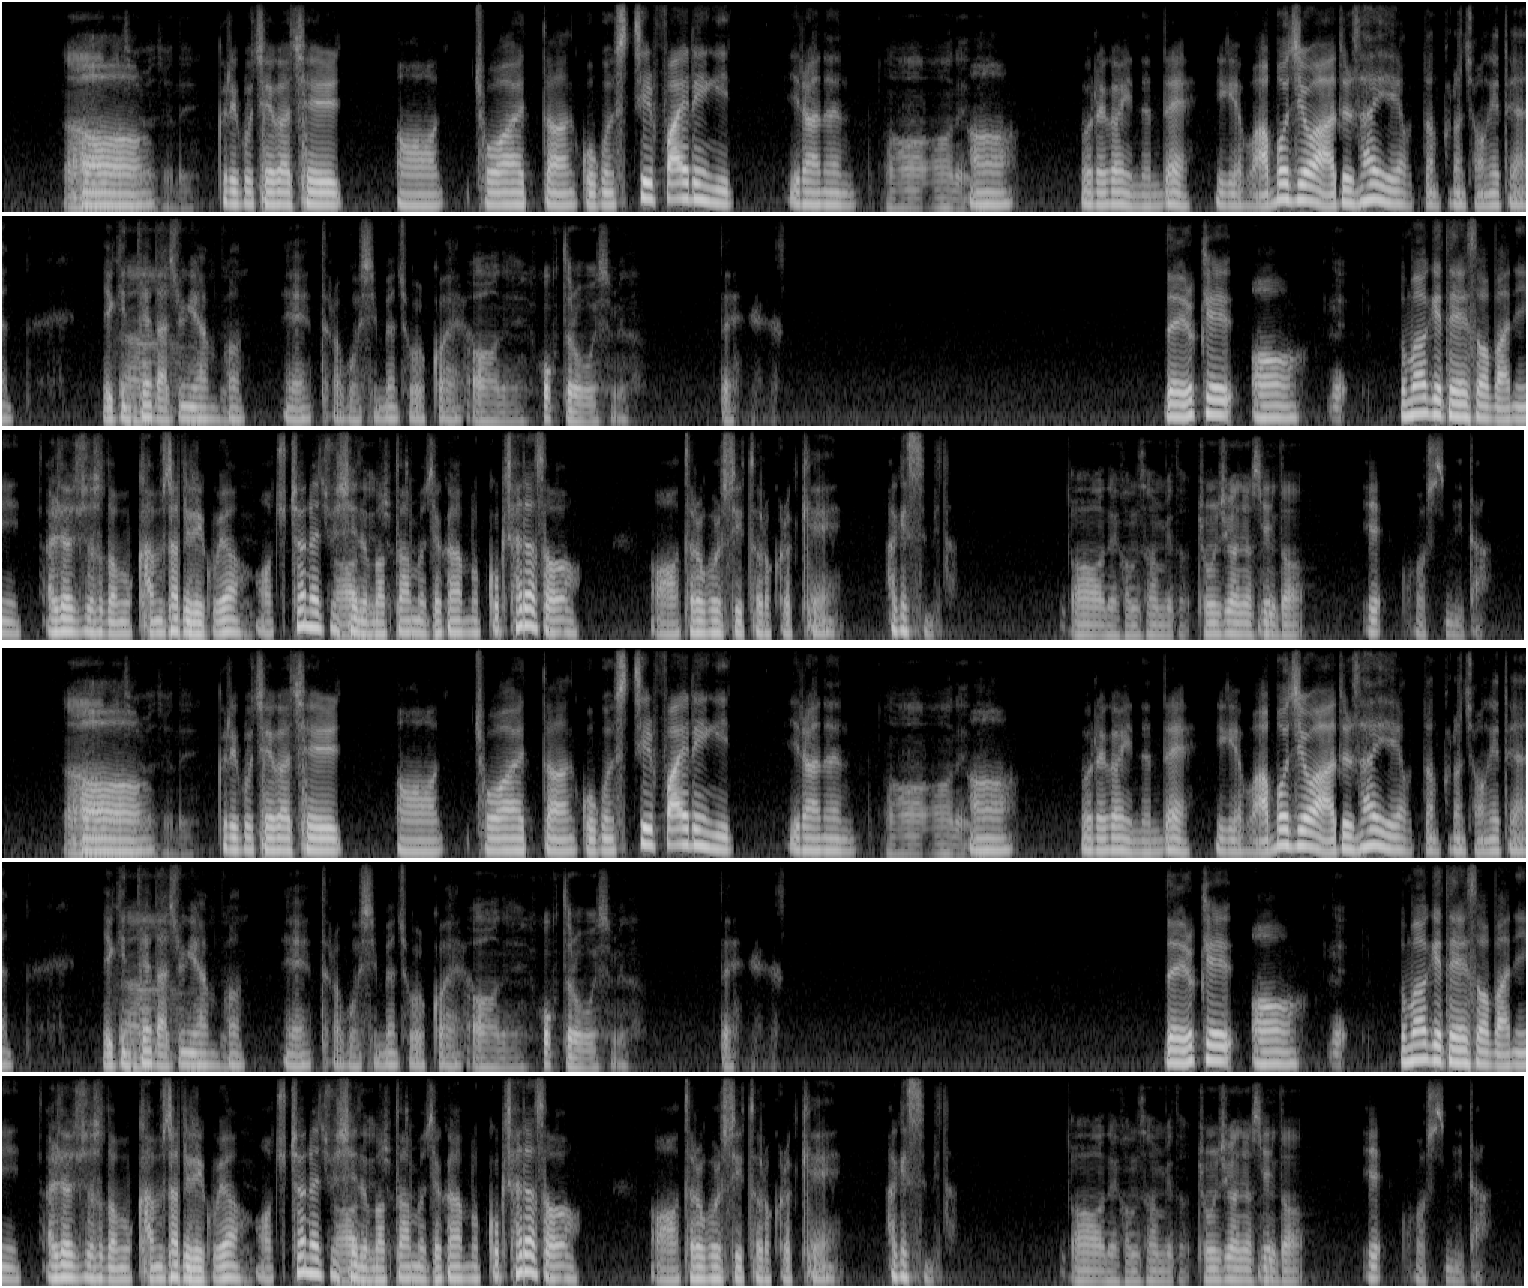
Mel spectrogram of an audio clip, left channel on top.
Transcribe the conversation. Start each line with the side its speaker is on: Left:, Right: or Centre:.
Left: 아
Right: 어,
Left: 맞아요 맞아요 네.
Right: 그리고 제가 제일 어, 좋아했던 곡은 Still Fighting이라는
Left: 어 어, 네네.
Right: 어, 노래가 있는데 이게 뭐 아버지와 아들 사이의 어떤 그런 정에 대한 얘긴데
Left: 아
Right: 나중에 한번
Left: 네.
Right: 예, 들어보시면 좋을 거예요.
Left: 아 네. 꼭 들어보겠습니다.
Right: 네. 네, 이렇게 어,
Left: 네.
Right: 음악에 대해서 많이 알려주셔서 너무 감사드리고요.
Left: 네.
Right: 어, 추천해주신
Left: 아 네.
Right: 음악도
Left: 저도요.
Right: 한번 제가
Left: 네.
Right: 한번 꼭 찾아서 어, 들어볼 수 있도록 그렇게 하겠습니다.
Left: 아 네. 감사합니다. 좋은 시간이었습니다.
Right: 예, 예, 고맙습니다.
